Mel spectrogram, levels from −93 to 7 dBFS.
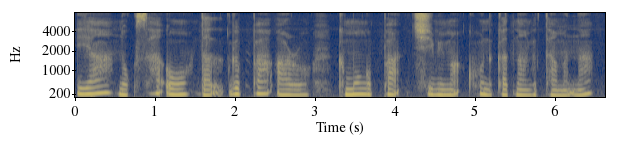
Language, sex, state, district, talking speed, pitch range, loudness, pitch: Garo, female, Meghalaya, South Garo Hills, 80 wpm, 180-205 Hz, -20 LUFS, 190 Hz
